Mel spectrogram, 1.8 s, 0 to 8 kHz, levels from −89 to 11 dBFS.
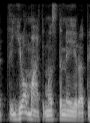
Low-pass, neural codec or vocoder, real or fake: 7.2 kHz; autoencoder, 48 kHz, 128 numbers a frame, DAC-VAE, trained on Japanese speech; fake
